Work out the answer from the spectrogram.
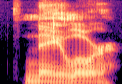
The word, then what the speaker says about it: Naylor: I mean, people look at it and they think because it's spelled like Taylor, so they try and pronounce it that way, but it's not pronounced like Taylor. It's pronounced like Naylor.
